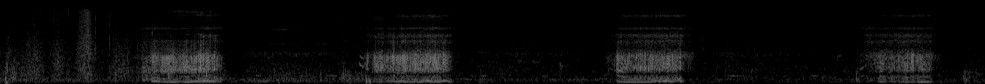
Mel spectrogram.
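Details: Female snoring heavily because she has a cold: rough, rattling snores on each breath in, about 26 a minute, with quiet breaths out; snoring.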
